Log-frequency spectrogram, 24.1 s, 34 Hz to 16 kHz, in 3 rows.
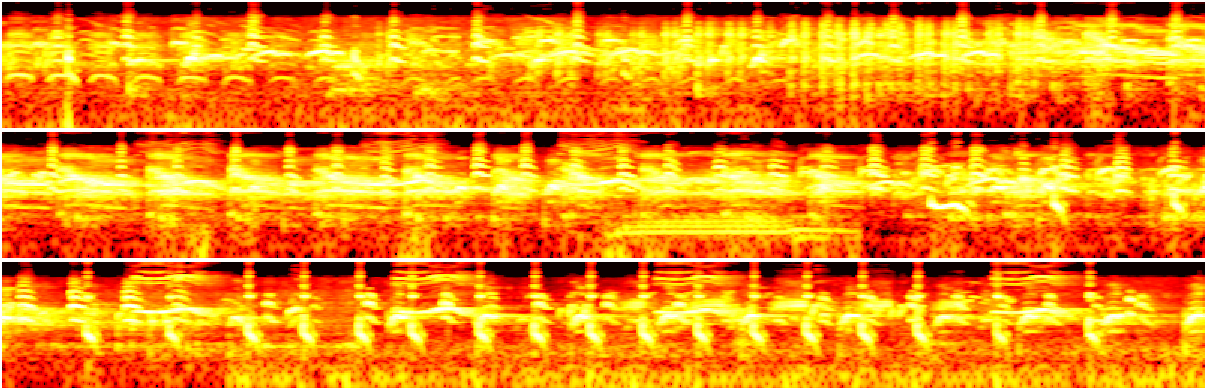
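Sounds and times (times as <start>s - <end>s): decoy bird calls: 0.0s - 24.0s.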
